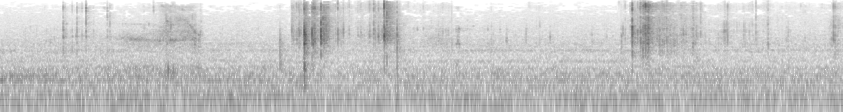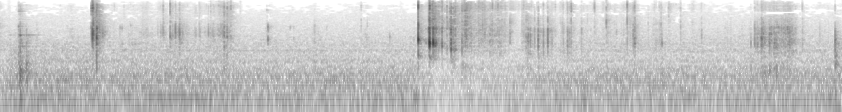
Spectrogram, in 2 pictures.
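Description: Close-up eating sounds of naan with curry: scattered crunchy crackles of biting and chewing the charred bread, the loudest a quick cluster near the end, over a low steady room hum.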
